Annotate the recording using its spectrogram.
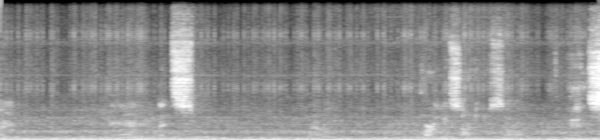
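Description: Steady road noise inside a car cabin at highway speed: a constant low rumble of tyres and engine with a faint hiss over it.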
